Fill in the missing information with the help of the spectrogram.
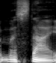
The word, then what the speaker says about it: Mastai: In 1832, the still very young Bishop Mastai was, I realize I just totally butchered his last name earlier, but Giovanni Maria Mastai is his name.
